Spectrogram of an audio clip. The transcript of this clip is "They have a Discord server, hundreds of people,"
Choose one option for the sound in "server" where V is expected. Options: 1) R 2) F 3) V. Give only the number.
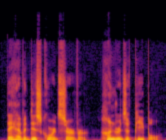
3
